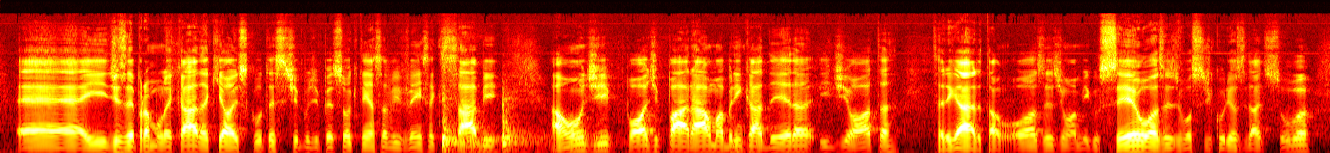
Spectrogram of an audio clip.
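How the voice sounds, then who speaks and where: A man's fairly low voice at a moderate pace, with fairly even intonation and light background noise. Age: 40s. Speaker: podcast host, skateboarder; podcast host. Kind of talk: casual interview. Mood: warm, admiring. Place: studio. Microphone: studio mic.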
